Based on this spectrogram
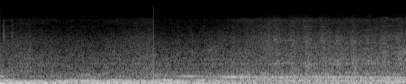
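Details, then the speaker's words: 1966 Ford F100 with 300 six-cylinder and 4-speed, engine-driven onboard air compressor running at idle: steady low rumble with a tone creeping upward as the belt-driven compressor builds pressure; working, clutch in shuts it off. "making pressure now oh yeah not a ton but what we need for pumping up tires"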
